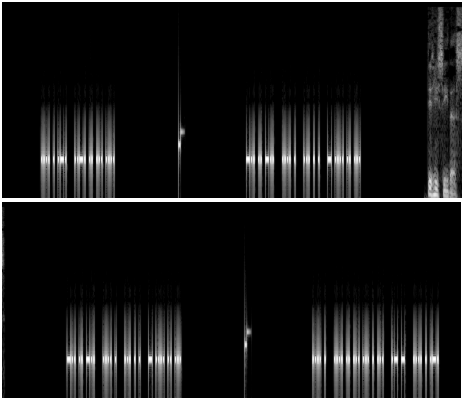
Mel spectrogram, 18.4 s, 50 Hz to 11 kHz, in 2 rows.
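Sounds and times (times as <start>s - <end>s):
very fast Morse code beeps at 50 words per minute: 0.8s - 2.3s, 4.9s - 7.2s, 10.5s - 12.8s, 15.4s - 18.0s
speech: 8.5s - 9.3s.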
